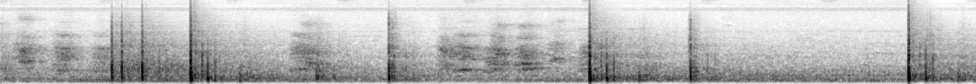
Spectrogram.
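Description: Aerial fireworks bursting: sharp bangs at irregular intervals, a quick cluster of three just after a second in, and the loudest near two, six and nine seconds.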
